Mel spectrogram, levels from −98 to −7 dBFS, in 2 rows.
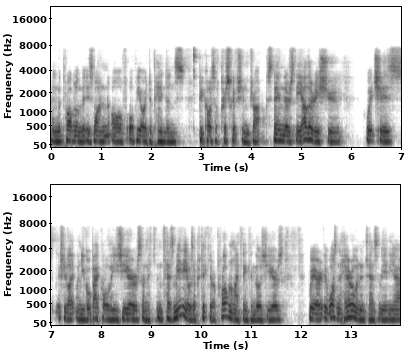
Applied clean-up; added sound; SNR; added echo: neural mask model DeepFilterNet 3.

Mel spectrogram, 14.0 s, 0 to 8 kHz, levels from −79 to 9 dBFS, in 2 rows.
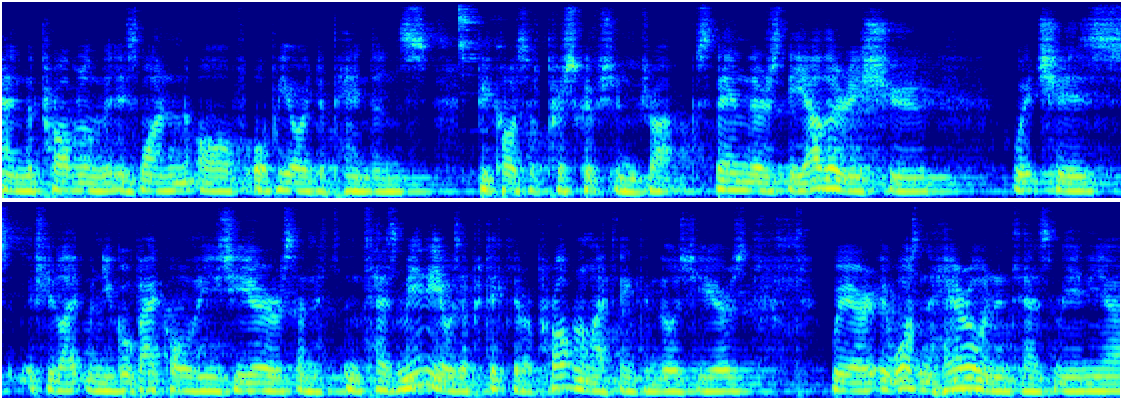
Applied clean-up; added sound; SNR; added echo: neural separator model SepFormer DNS4.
